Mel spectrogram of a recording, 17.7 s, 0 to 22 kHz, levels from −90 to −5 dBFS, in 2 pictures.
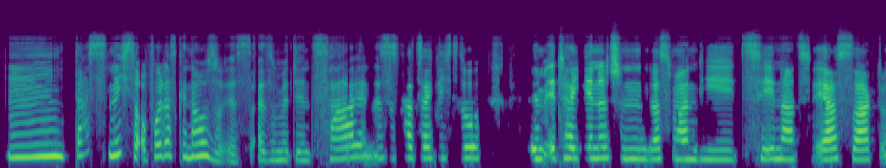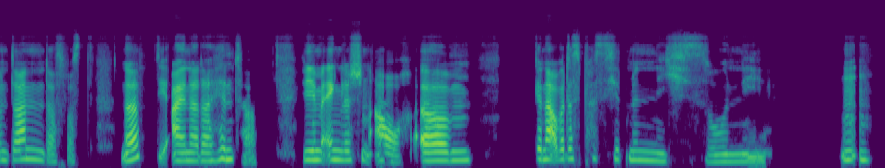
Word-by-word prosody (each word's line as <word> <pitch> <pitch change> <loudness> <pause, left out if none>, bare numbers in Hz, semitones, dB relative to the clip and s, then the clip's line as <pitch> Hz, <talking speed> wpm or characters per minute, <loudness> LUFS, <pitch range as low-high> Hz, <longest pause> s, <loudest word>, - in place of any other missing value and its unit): Hm, 290 +2 +2
das 320 +6 -6
nicht 325 +4 +2
so, - - 0
obwohl 290 - -1
das 320 -1 -2
genauso 290 -6 0
ist. 175 - -12
Also, 210 0 -5
mit 210 0 -8
den 200 -1 -8
Zahlen 260 - -1
ist 255 -3 -7
es 250 - -8
tatsächlich 260 -1 -2
so 255 0 +1 0.5
im 235 - +1
Italienischen, 250 -1 +2
dass 230 +2 0
man 225 -1 +2
die 220 -1 -3
Zehner 235 -1 0
zuerst 230 +2 +3
sagt 230 -1 +4
und 205 0 -8
dann 225 0 +2
das - - -10
was - - -10 0.4
ne, - - +5 0.2
die - - -6
Einer 195 0 +6
dahinter, 215 +5 -2 0.5
wie 215 - +3
im 215 0 +2
Englischen 210 -1 +2
auch. 180 -6 0
Ähm, 200 +1 +4 0.6
genau, 230 -1 +6
aber 230 - +3
das 235 0 -4
passiert 240 0 -10
mir 215 -2 -5
nicht 195 -4 -6
so, 165 +1 -8
ne. 170 - -6 0.8
M-m. 215 -1 -4
230 Hz, 155 wpm, -26 LUFS, 210-255 Hz, 0.8 s, Einer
